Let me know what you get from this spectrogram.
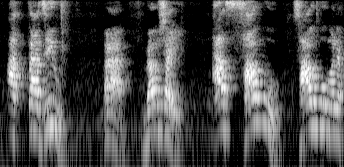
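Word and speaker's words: التاجر: যেমন আর তাজিরু, ব্যবসায়ী, আর তাজিরু, এটা হুরুফে শামসিয়া, এই তা হুরুফে শামসিয়া, এই জন্য লামের উচ্চারণ হবে না, সরাসরি আত্তাজিরু, আত্তাজিরু, ব্যবসায়ী।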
